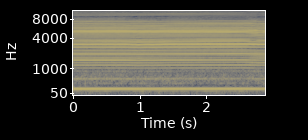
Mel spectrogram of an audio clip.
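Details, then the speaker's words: Tamiya 58001 Porsche 934 RC motor bench-tested on 7.2 V, commutator looks good: smooth steady high-pitched whir, no roughness or sparking crackle; motor running healthy. "and it actually sounds real healthy now"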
